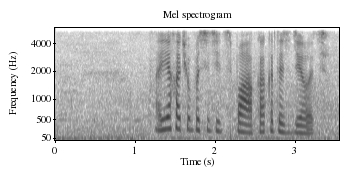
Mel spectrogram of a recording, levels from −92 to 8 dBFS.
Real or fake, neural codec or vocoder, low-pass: real; none; 5.4 kHz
